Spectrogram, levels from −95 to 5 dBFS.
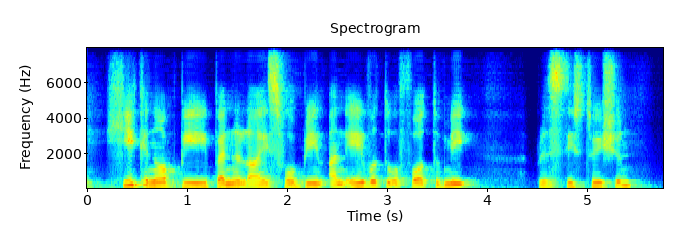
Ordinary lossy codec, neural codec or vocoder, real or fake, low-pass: none; codec, 16 kHz, about 1 kbps, DyCAST, with the encoder's durations; fake; none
